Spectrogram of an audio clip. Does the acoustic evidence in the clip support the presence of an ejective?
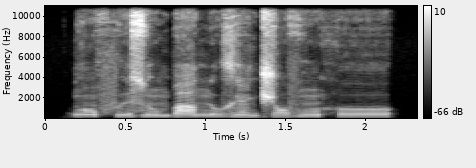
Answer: no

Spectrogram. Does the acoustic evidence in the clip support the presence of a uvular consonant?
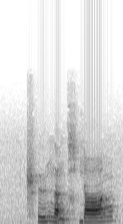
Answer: no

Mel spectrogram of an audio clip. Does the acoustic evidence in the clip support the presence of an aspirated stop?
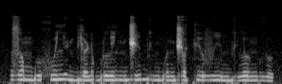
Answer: no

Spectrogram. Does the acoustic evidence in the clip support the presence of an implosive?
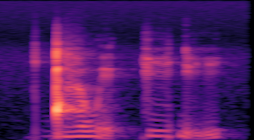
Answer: yes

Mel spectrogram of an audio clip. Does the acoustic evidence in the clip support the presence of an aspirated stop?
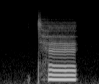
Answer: yes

